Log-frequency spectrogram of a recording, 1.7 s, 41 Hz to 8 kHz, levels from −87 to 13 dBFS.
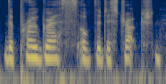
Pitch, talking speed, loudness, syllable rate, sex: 200 Hz, 180 wpm, -17 LUFS, 5.1 syllables/s, female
